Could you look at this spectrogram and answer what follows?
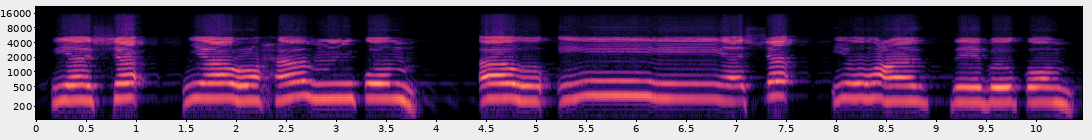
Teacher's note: آیت نمبر 54 میں دیکھ لیجئے یہاں پر حمزہ کے اوپر جزم ہے، دونوں طرف جھٹکا ہوگا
